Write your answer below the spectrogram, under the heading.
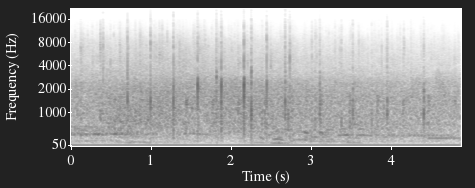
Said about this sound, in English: So let's stand now after a great celebration today, grateful to God's men, the great eight, for praising God today, grateful for their ministry. Yes. A round of applause for the great eight.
